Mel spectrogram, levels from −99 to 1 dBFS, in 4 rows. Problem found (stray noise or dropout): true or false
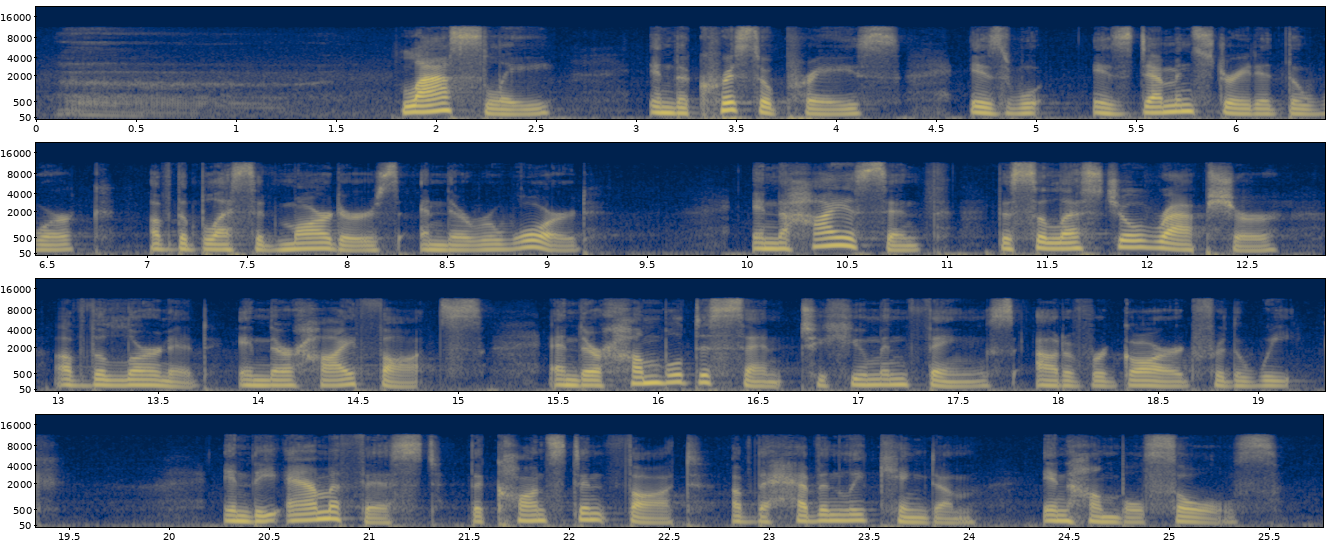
true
